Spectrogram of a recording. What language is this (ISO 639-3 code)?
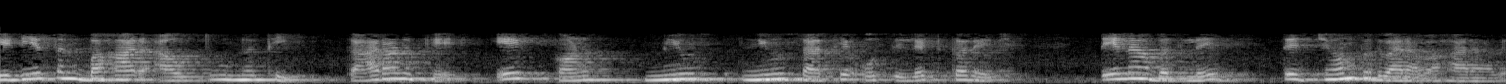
guj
